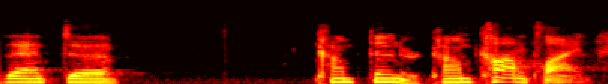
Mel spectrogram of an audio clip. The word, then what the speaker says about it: Compline: the name of that uh Compton or comp compline it's spelled c o m p l i and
